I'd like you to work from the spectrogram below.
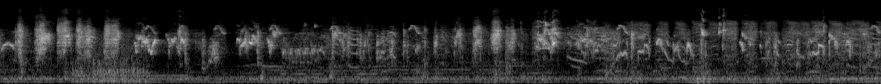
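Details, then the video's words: Several blue budgerigars chirping as they feed each other, August 2024: quick clicks and sharp chirps give way to a busy, scratchy warbling chatter, steady low hum behind. "Beautiful blue budgies 💙 feeding to each other birds chirping sounds"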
